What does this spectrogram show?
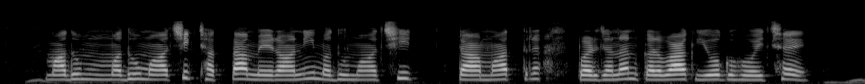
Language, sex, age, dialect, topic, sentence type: Maithili, male, 41-45, Bajjika, agriculture, statement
